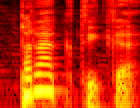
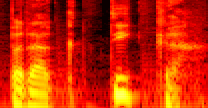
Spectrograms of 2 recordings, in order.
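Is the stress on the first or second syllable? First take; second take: first; second. First: The stress is on the first syllable. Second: The stress is on the second syllable. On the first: "le pones el acento que lleva la palabra práctica" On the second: "Si tú no lo acentúas, si no le pones la tilde"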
